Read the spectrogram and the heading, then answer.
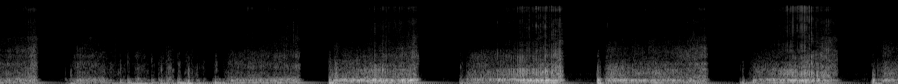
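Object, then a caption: Foam microphone windscreen. Long white nails scratch a black foam windscreen on a silver microphone, making close, rough scratching strokes. The strokes come in repeated bursts separated by short silences, with a heavy low rumble that sounds almost like a roar.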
